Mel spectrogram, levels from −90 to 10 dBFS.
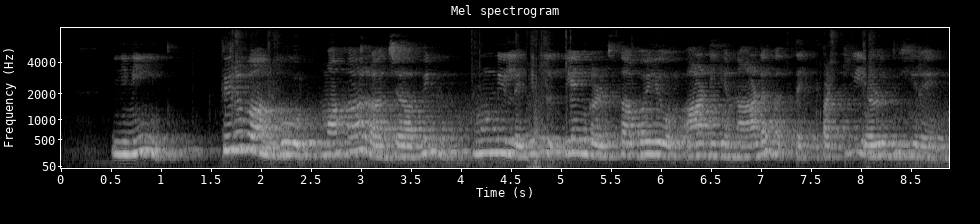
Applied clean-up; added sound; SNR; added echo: neural separator model SepFormer DNS4.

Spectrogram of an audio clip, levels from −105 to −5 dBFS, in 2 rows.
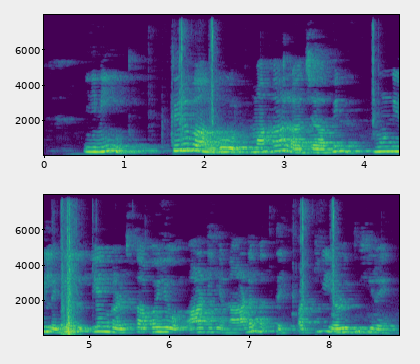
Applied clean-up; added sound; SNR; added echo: classical method WPE with log-MMSE.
